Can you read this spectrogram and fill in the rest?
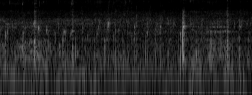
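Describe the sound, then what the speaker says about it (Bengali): Mung dal poa pitha fritters deep-fry in oil over medium heat with a close, steady bubbling sizzle and scattered small crackles and pops. "আর মিডিয়াম আঁচে কিন্তু ভেজে নিতে হবে।"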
